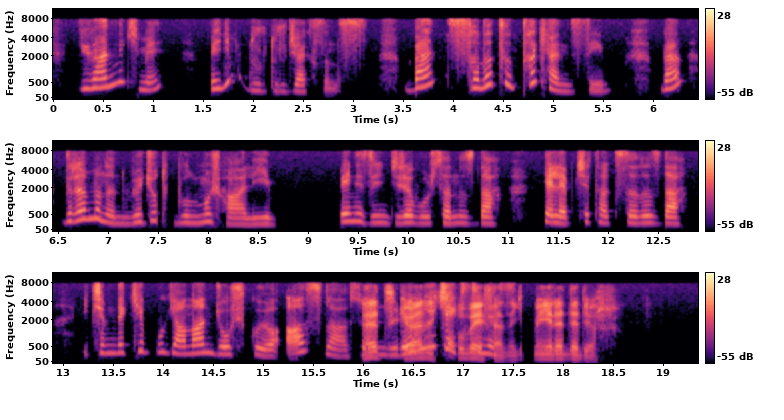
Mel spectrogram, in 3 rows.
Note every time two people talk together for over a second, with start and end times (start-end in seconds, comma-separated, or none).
16.0-17.3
